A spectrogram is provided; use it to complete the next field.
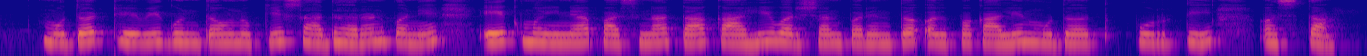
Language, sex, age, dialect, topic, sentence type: Marathi, female, 51-55, Southern Konkan, banking, statement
